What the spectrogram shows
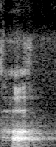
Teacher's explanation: हा आपका कंठ से उच्चारित होता है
